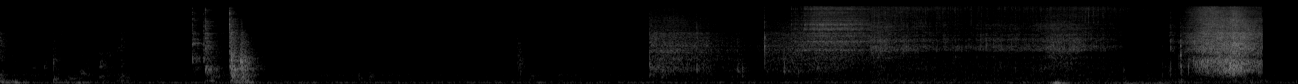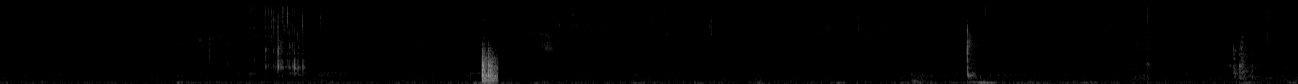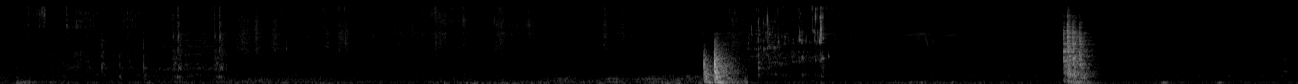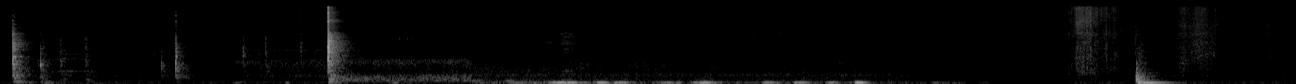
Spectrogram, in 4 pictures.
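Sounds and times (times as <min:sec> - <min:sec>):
water hissing: 0:06.5 - 0:12.6
crackly rustling in wooden bowl: 0:28.3 - 0:32.6, 0:49.6 - 0:51.9.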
